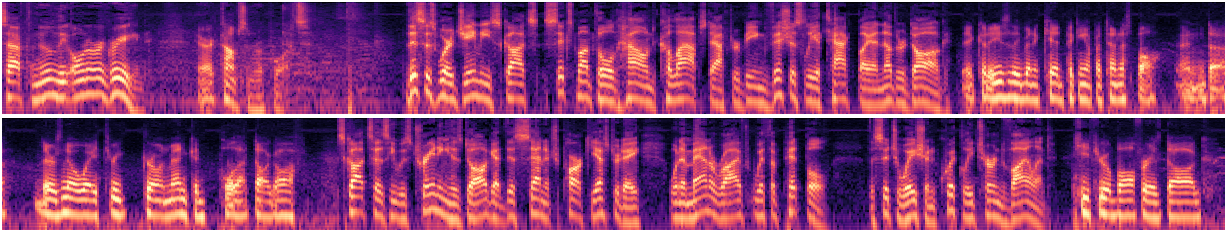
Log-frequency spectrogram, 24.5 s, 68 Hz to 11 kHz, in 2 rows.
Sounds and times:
Speech: 4.0 - 24.3.

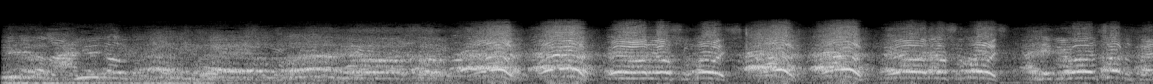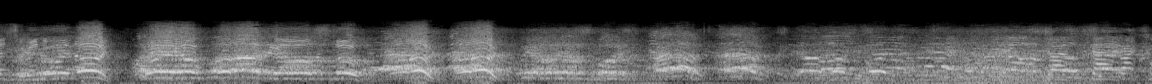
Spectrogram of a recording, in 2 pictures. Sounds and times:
Speech: 10.6 - 12.5, 19.3 - 23.0.

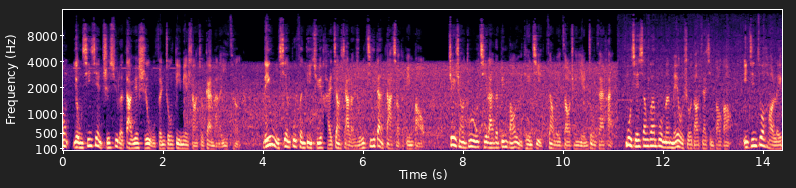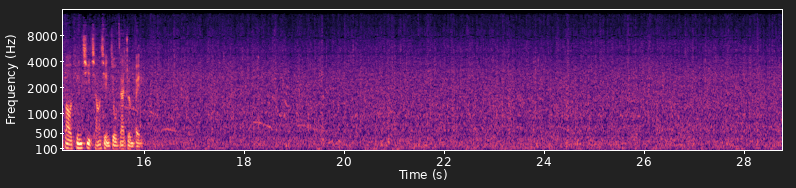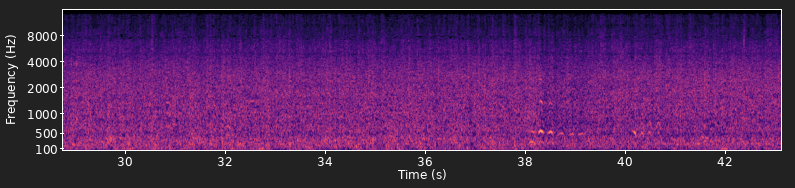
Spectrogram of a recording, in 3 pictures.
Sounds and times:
Rain on surface: 0.0 - 43.1.

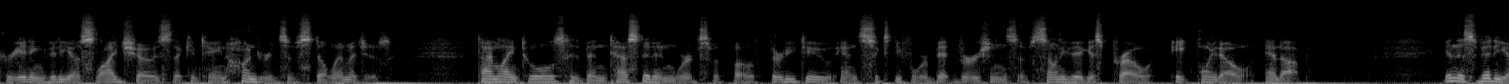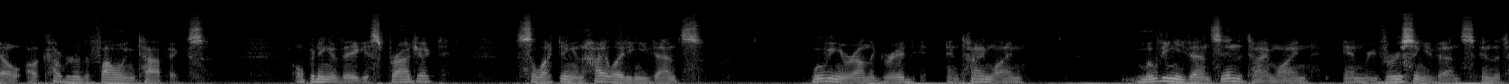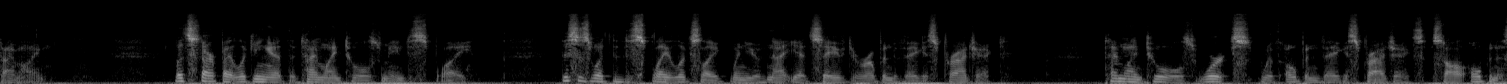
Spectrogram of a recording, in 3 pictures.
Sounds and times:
Speech: 0.0 - 4.0, 4.8 - 13.2, 14.4 - 17.2, 18.0 - 19.6, 20.2 - 22.2, 23.2 - 25.4, 26.3 - 30.7, 31.9 - 35.0, 35.8 - 40.3, 41.2 - 45.2.

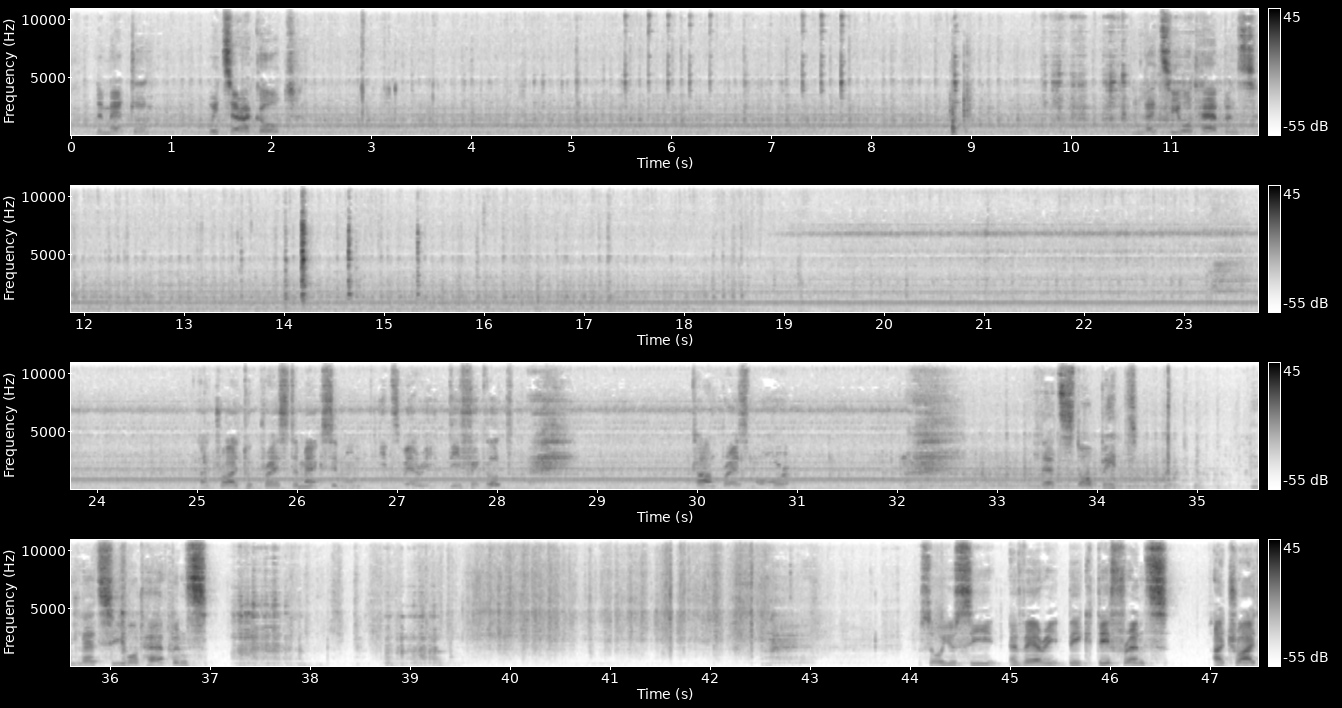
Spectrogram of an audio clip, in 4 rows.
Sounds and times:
Speech: 0.2 - 0.8, 1.4 - 2.3, 10.6 - 11.9, 25.0 - 28.2, 30.0 - 31.0, 33.4 - 34.4, 35.6 - 37.0, 44.1 - 47.4.

